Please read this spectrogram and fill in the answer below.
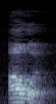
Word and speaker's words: hour: So here is a pronounce is not H. Here pronounce is like O. Not hour, hour. So like that words you also write and articles. Like that O. So we pronounce like a O.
